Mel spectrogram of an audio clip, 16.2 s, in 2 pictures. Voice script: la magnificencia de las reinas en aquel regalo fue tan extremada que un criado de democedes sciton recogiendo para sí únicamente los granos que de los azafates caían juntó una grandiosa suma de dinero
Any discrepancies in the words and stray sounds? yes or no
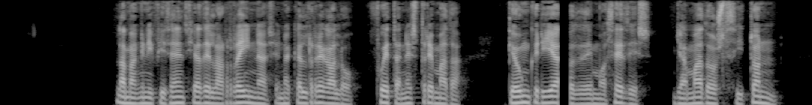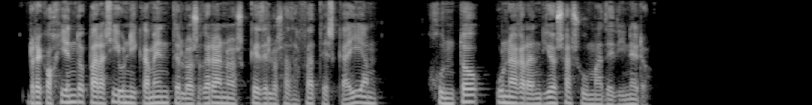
yes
